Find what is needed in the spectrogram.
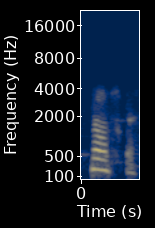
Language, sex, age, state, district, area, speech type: Odia, female, 45-60, Odisha, Angul, rural, conversation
